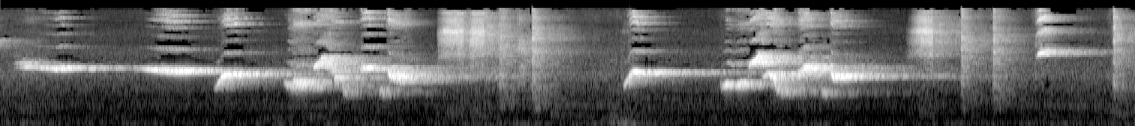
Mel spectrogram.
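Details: White-rumped shama song, chạy cầu style: a held whistle, then a rich, stepwise descending phrase repeated twice about three seconds apart, with clicking notes between and a short high whistle at the end.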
